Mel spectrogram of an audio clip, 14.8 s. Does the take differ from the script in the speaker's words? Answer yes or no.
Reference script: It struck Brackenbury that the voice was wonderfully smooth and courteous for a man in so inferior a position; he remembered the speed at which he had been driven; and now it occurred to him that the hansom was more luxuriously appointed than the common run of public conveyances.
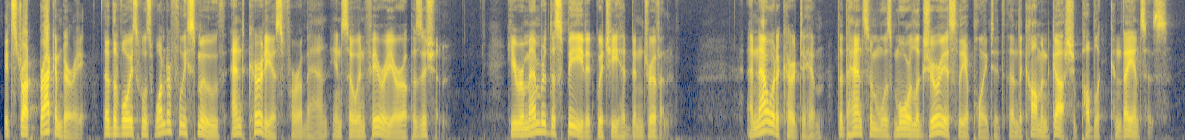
yes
